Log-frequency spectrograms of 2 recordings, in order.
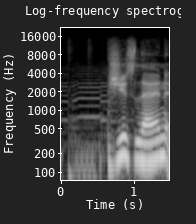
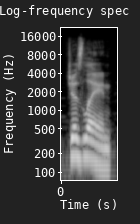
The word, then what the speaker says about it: Ghislaine: Jizlane is the official. Jizlane, uh, is how I, yeah, should be pronouncing it.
